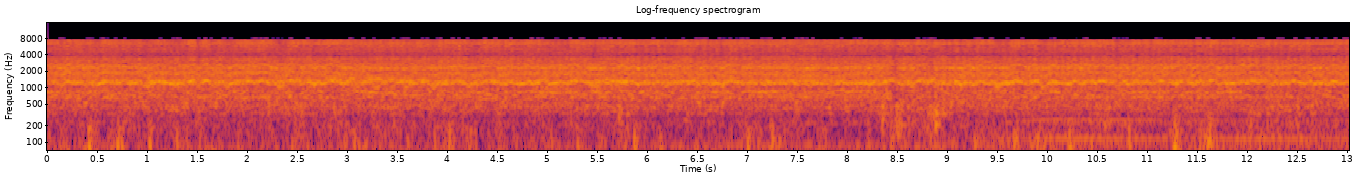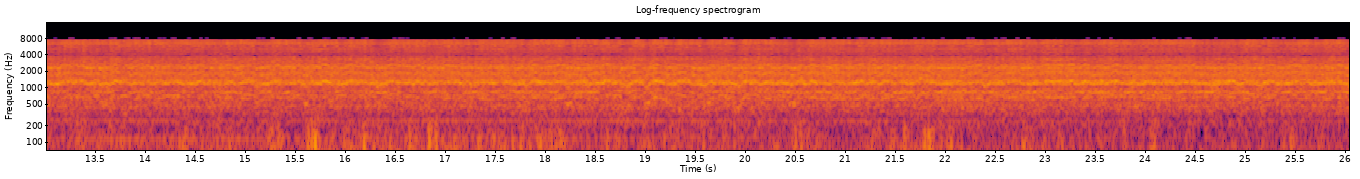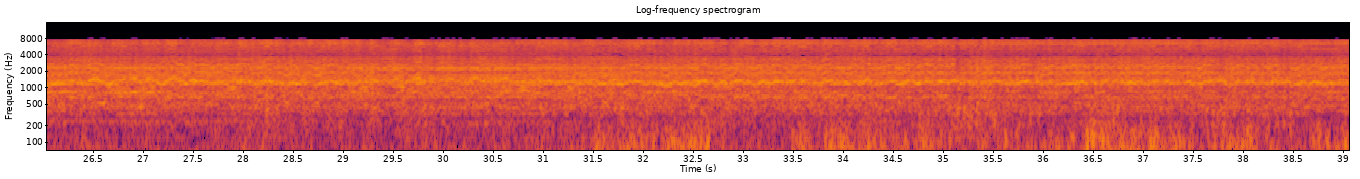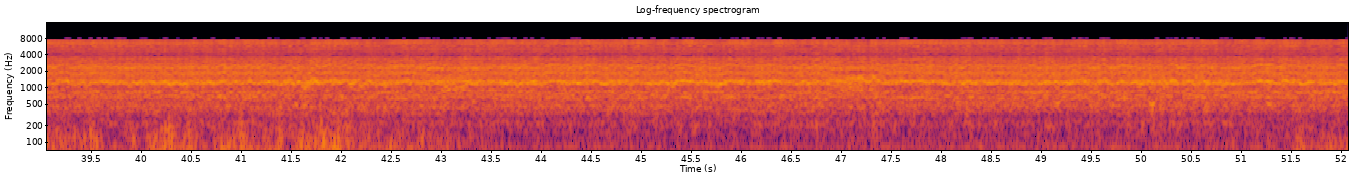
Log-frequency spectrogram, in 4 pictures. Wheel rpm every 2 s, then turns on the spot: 160, 170, 160, 160, 170, 160, 160, 160, 160, 170, 160, 160, 160, 160, 170, 160, 170, 170, 160, 170, 160, 160, 160, 170, 160, 160.
none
